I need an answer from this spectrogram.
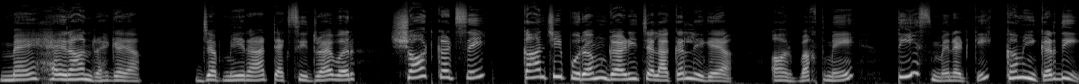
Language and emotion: Urdu, surprised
